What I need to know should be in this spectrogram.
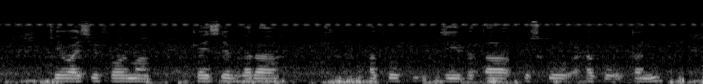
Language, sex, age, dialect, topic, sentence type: Magahi, male, 18-24, Central/Standard, banking, question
